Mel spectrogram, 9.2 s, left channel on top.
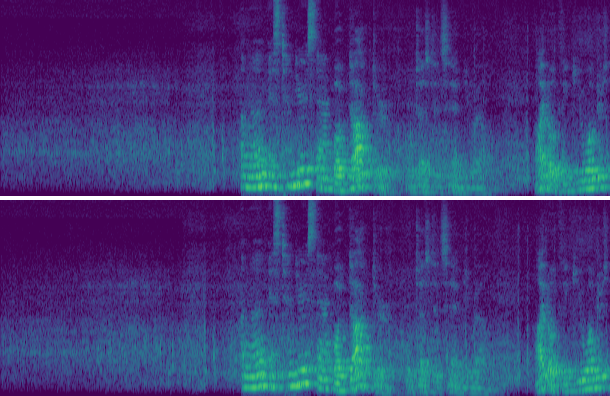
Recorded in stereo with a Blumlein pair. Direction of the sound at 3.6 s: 20° left.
